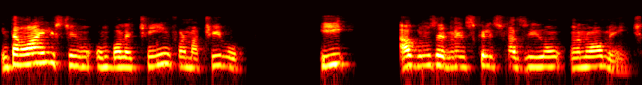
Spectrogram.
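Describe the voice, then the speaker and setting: Here a woman uses a normal speaking voice at a medium pitch. She keeps a moderate pace and fairly even intonation. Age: 60s. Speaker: journalist and public relations professional. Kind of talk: interview.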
